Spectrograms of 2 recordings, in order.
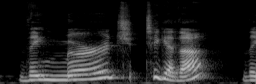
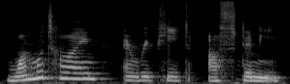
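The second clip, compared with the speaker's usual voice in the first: usual speaking voice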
